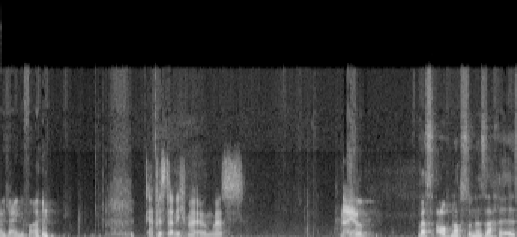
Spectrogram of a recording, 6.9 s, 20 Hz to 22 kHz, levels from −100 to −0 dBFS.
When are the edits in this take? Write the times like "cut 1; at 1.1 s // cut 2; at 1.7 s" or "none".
cut 1; at 1.8 s // cut 2; at 4.5 s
